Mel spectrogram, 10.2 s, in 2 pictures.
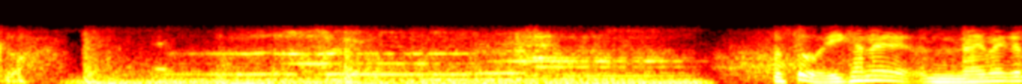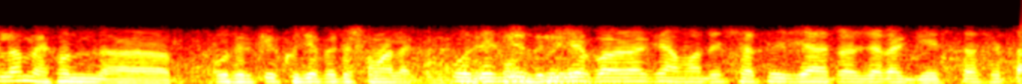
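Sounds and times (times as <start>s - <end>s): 
bus engine hum with passengers: 0.0s - 3.7s
speech: 3.9s - 10.2s.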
